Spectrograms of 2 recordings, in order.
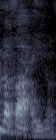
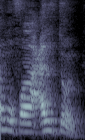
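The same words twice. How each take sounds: First: مفاعيل said short as mafaʕil, no ending; shortened form. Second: مفاعلة said in full as mufaʕeltun, ending in -tun; proper pronunciation. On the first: Teacher shows students the short everyday form, mafaʕil. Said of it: "بس إحنا نختصر وش نقول". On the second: Teacher gives students the correct full form, mufaʕeltun. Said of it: "هذه النطق السليم إليها". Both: Shown as a demonstration.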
